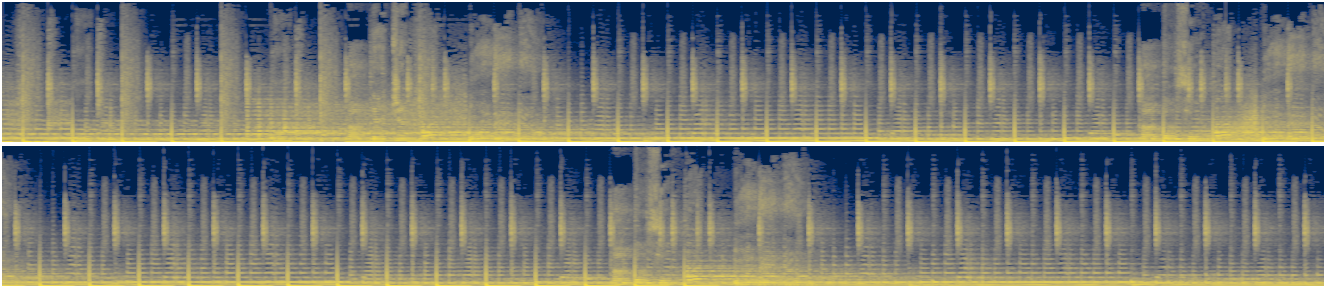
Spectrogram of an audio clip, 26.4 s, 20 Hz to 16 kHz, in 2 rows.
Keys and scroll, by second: 0.8 Delete, 4.9 Delete, 5.2 space, 7.2 Delete, 7.9 space, 9.7 Delete, 11.0 Delete, 11.4 space, 13.8 Delete, 15.9 Delete, 17.7 Delete, 18.8 Delete, 21.3 Delete, 22.2 space, 23.5 Delete, 26.1 Delete.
